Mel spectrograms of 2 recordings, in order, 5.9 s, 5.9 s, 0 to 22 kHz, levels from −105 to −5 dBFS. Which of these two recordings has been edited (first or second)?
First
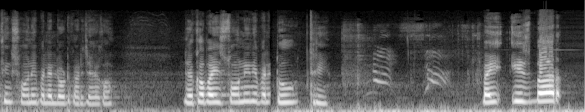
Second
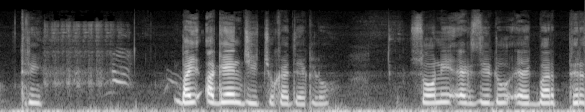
first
